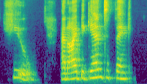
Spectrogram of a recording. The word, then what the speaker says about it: Hu: ancient name for God it's spelled h-u and pronounced q and I began to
